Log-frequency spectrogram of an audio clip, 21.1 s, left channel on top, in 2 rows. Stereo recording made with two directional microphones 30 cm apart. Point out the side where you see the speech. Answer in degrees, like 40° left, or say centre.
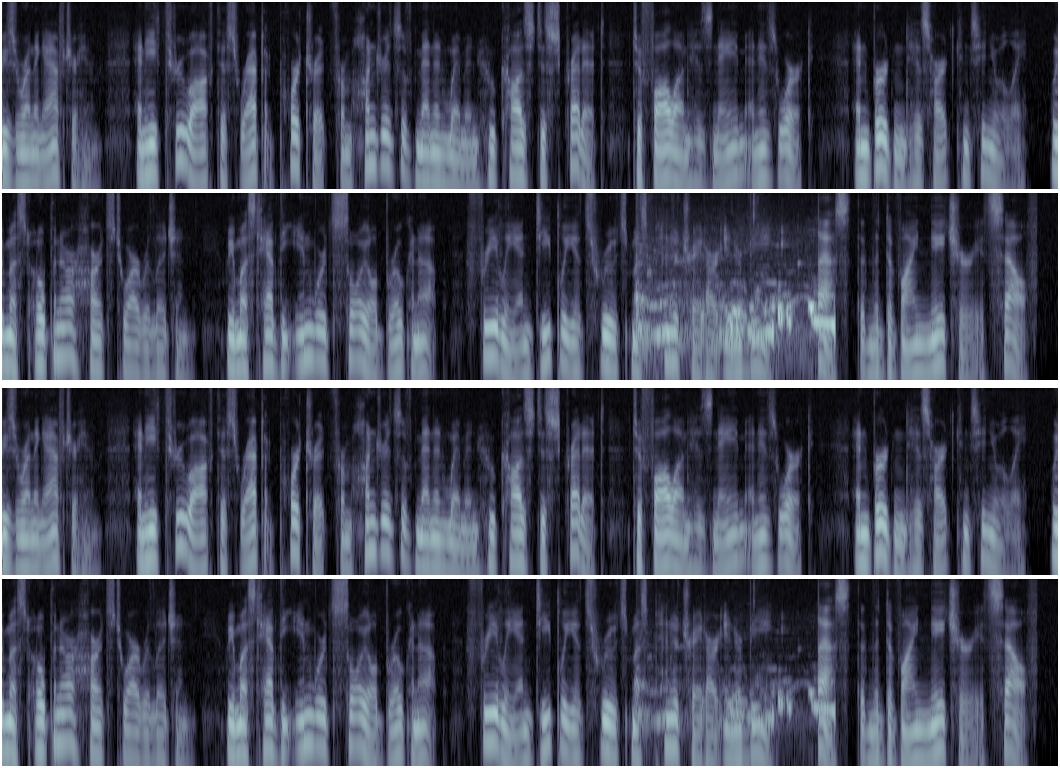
centre.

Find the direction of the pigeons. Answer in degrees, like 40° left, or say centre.
60° left.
